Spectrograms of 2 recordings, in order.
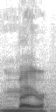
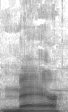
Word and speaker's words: mere: always good in english i like the word mere i don't know why but i really like the word mayor or some people like to pronounce it mare which is just female horse how many cars do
